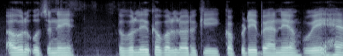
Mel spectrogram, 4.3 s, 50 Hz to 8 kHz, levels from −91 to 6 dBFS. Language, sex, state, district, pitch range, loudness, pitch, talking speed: Hindi, male, Uttar Pradesh, Saharanpur, 115-125 Hz, -15 LUFS, 120 Hz, 85 wpm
